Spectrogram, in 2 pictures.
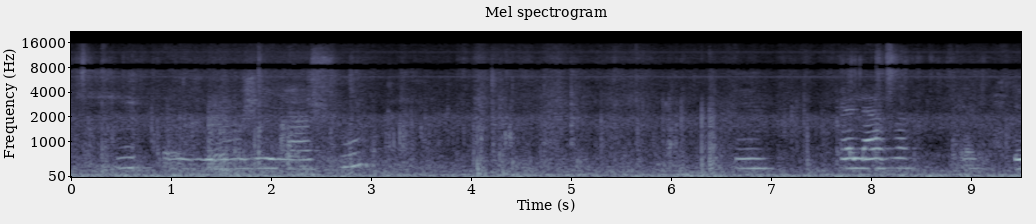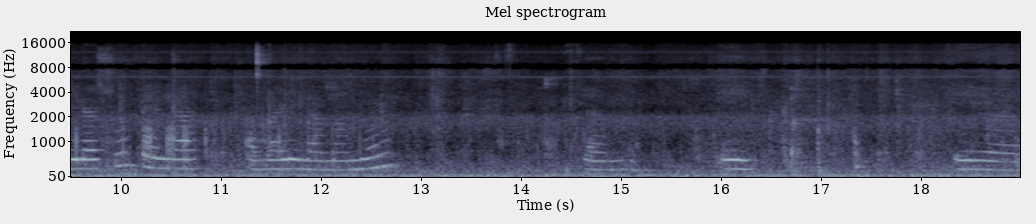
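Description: A young boy talks calmly and close by, in short phrases.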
